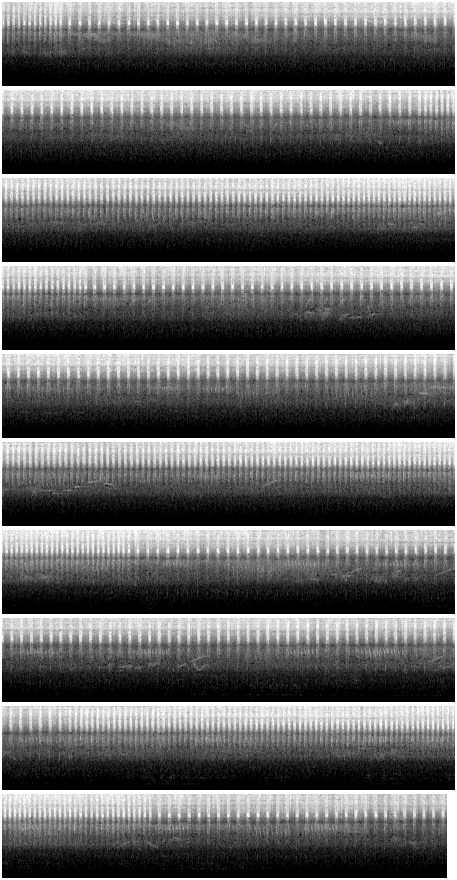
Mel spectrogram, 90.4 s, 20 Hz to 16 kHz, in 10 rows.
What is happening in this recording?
The recording was done with the Soundman OKM II and a Sharp minidisk recorder MD-DR 470H.
A very refreshing sound on a hot day, this sprinkler in a small garden.
It was operated with ground-water, so no waste of expensive tap water.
